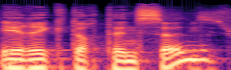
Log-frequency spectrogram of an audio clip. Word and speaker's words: Eric Tortensen: Je suis aujourd'hui avec Eric Tortensen. Je le prononce bien? Oui, c'est encore mieux avec l'accent français.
